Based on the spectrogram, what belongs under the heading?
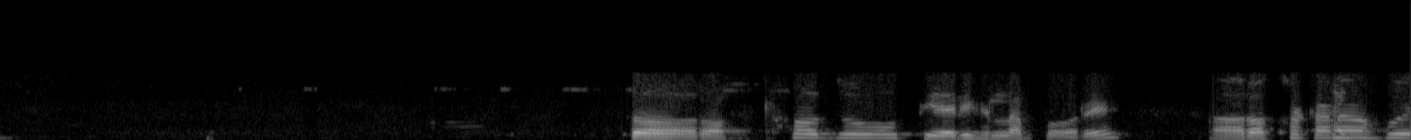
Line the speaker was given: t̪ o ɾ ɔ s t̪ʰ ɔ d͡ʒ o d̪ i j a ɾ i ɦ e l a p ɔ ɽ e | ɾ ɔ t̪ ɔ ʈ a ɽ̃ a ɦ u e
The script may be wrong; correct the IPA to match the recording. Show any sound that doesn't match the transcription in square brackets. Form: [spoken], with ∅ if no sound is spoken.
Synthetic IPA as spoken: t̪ [ɔ] ɾ ɔ s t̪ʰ ɔ d͡ʒ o [t̪] i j a ɾ i ɦ e l a p ɔ [ɾ] e | ɾ ɔ [t̪ʰ] ɔ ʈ a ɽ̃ a ɦ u e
